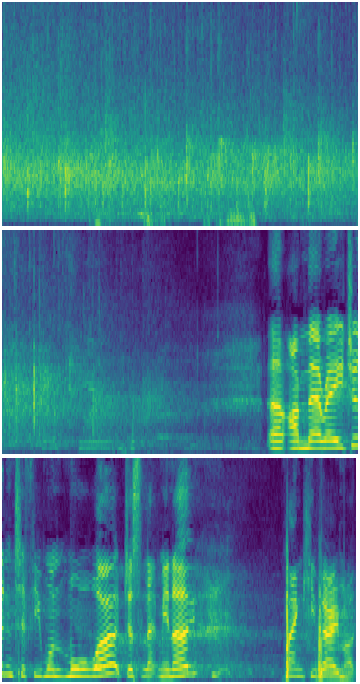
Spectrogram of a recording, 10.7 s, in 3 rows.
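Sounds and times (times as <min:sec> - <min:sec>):
audience applause: 0:00.0 - 0:05.5
speech: 0:00.9 - 0:01.2, 0:06.2 - 0:09.4, 0:10.0 - 0:10.6.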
